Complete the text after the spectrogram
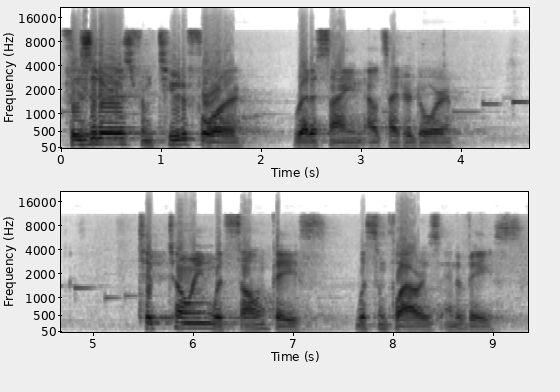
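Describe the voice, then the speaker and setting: A man reading a children's picture book aloud as a volunteer, expressively, with pauses and casual asides. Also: on the low side, big-room sound, soft background music, rough recording. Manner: expressive, pausing, commenting on the pictures. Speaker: volunteer storytime reader.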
